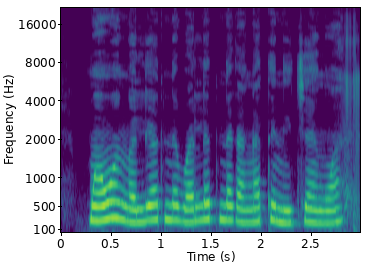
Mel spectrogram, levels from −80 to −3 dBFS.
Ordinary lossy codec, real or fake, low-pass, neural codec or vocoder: none; real; none; none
